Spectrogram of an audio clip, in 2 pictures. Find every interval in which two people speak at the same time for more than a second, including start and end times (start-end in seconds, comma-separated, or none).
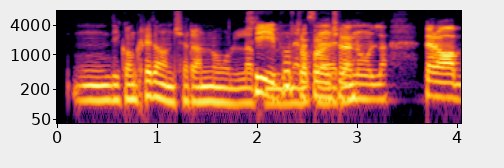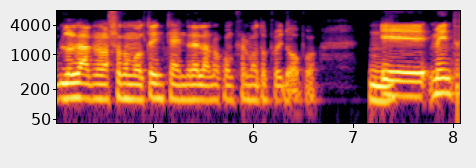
1.9-3.1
